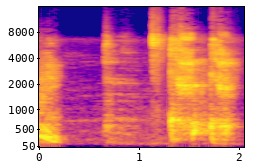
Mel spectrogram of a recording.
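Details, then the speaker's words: Child's cough that won't stop even though a doctor has given medicine: an isolated bout, then a rapid run of about three harsh coughs. "खांसी जो इसकी नहीं रुक रही है हालांकि डॉक्टर ने मेडिसिन भी दी हुई है"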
